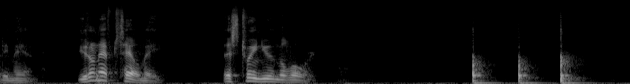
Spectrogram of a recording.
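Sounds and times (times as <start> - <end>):
speech: 0.0 - 3.2
firm knocks on a door: 4.8 - 5.9.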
